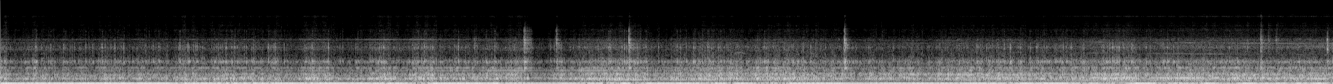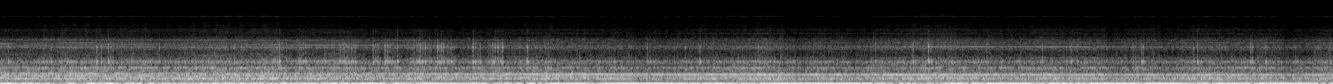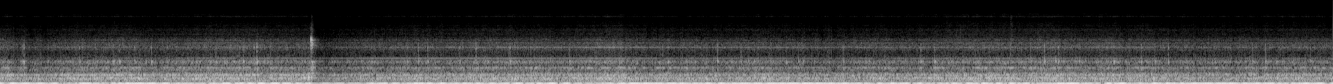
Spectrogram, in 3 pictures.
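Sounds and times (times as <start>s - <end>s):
helicopter turbine and rotor drone: 0.0s - 39.9s.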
